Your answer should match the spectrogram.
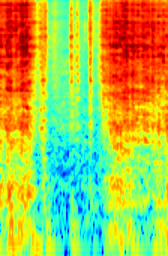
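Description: Irregular scraping and rubbing as the old toilet flange and its floor piece are handled, with a quieter gap about a second in.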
